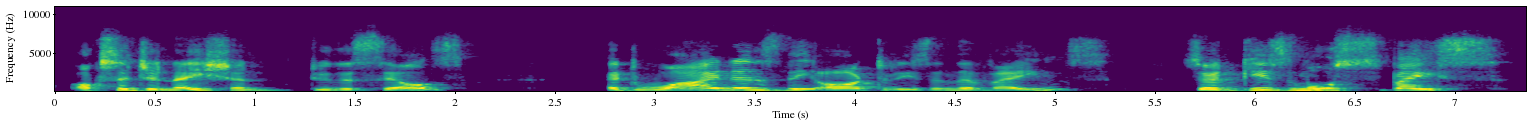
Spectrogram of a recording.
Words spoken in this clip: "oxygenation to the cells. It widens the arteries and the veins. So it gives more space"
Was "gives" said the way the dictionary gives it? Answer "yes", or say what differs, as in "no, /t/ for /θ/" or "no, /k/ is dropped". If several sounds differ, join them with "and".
yes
